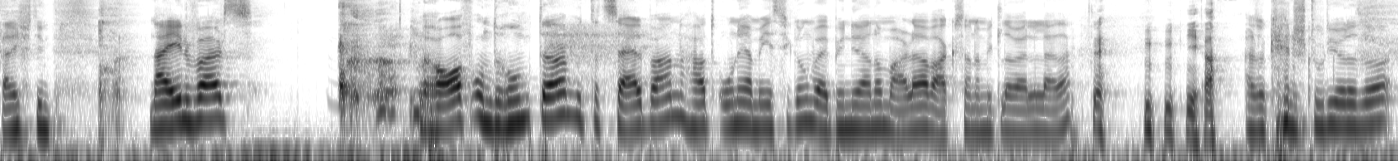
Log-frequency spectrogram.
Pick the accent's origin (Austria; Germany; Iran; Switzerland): Austria; Vienna; in meinem Fall oder in unserem als Wiener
